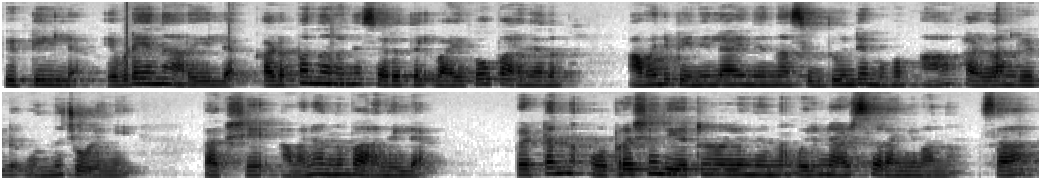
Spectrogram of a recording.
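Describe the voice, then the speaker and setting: A woman narrating a serialized family story in a steady, earnest reading voice. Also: medium pitch, a little fast. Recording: roomy echo.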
